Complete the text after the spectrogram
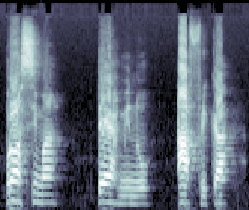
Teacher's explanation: A antepenúltima sílaba é tônica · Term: proparoxítonas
